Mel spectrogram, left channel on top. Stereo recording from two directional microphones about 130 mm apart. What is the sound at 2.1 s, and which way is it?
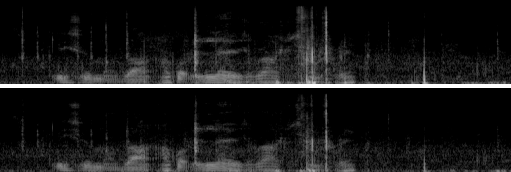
Speech, 5° right (ahead or behind).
